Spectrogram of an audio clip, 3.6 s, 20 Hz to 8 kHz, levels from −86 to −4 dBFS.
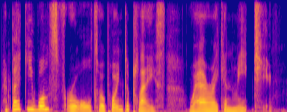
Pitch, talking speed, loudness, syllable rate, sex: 195 Hz, 250 wpm, -17 LUFS, 5.8 syllables/s, female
